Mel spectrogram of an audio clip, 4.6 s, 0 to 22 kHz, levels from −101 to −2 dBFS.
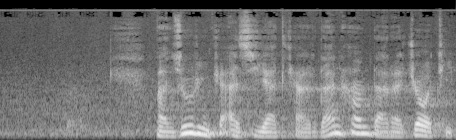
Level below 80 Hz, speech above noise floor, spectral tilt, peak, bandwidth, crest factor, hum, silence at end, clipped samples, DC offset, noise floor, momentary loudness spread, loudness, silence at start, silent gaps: -64 dBFS; 22 dB; -4.5 dB/octave; -2 dBFS; 17 kHz; 16 dB; none; 0 s; under 0.1%; under 0.1%; -38 dBFS; 21 LU; -17 LUFS; 0 s; none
